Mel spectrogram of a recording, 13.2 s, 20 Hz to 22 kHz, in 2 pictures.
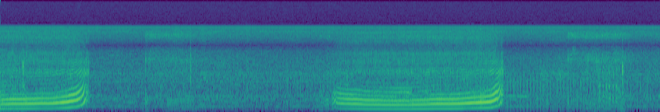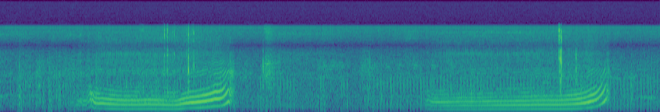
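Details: Boy almost 5 years old with laryngomalacia, asleep: loud, high-pitched crowing on each in-breath, worse at certain sleeping angles, less frequent than before; inspiratory stridor.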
